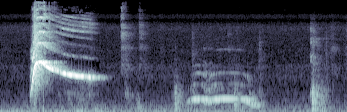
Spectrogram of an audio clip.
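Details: A pet African grey parrot, asked to sound a burglar alarm, gives a loud, shrill whistle that swoops up and then slides down, followed by a flatter, tonal hoot and brief clicks.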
